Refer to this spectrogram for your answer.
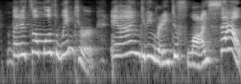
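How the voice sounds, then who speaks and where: A woman's squeaky, put-on character voice at an extremely high pitch, with very wide pitch swings and a moderate pace. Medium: read story.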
